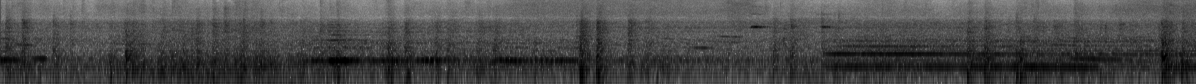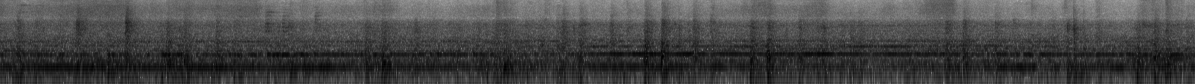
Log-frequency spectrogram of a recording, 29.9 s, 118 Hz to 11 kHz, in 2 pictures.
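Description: Odakyu 1000-series electric train heard from inside the car while running between stations: a steady motor and gear hum in a couple of tones, louder from about ten seconds in, over wheel-on-rail rumble with scattered clicks of the wheels over rail joints.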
